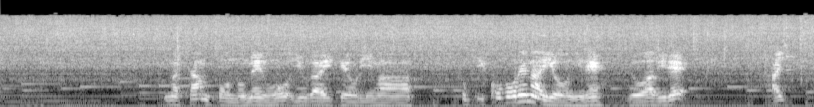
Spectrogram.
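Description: Chopsticks stir noodles in a pot of boiling water.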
